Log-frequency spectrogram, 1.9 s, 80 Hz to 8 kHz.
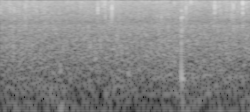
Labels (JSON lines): {"label": "biophony", "recorder": "SoundTrap 300"}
